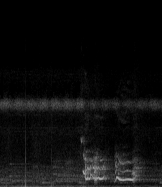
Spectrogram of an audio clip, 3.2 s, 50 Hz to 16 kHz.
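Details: Plott hound and black and tan coonhound cross puppies between 8 weeks and 5 months, at TTG Kennels: two drawn-out baying howls, the first rough and wavering, the second smoother and falling in pitch, after a quiet start.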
